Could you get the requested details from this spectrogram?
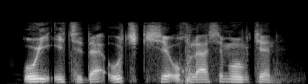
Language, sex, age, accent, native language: Uzbek, male, 12-17, Qashqadaryo, Uzbek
